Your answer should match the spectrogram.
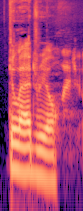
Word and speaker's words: Galadriel: So you have Kate Blanchett as a, how do you pronounce, is it Galadriel? – Galadriel.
